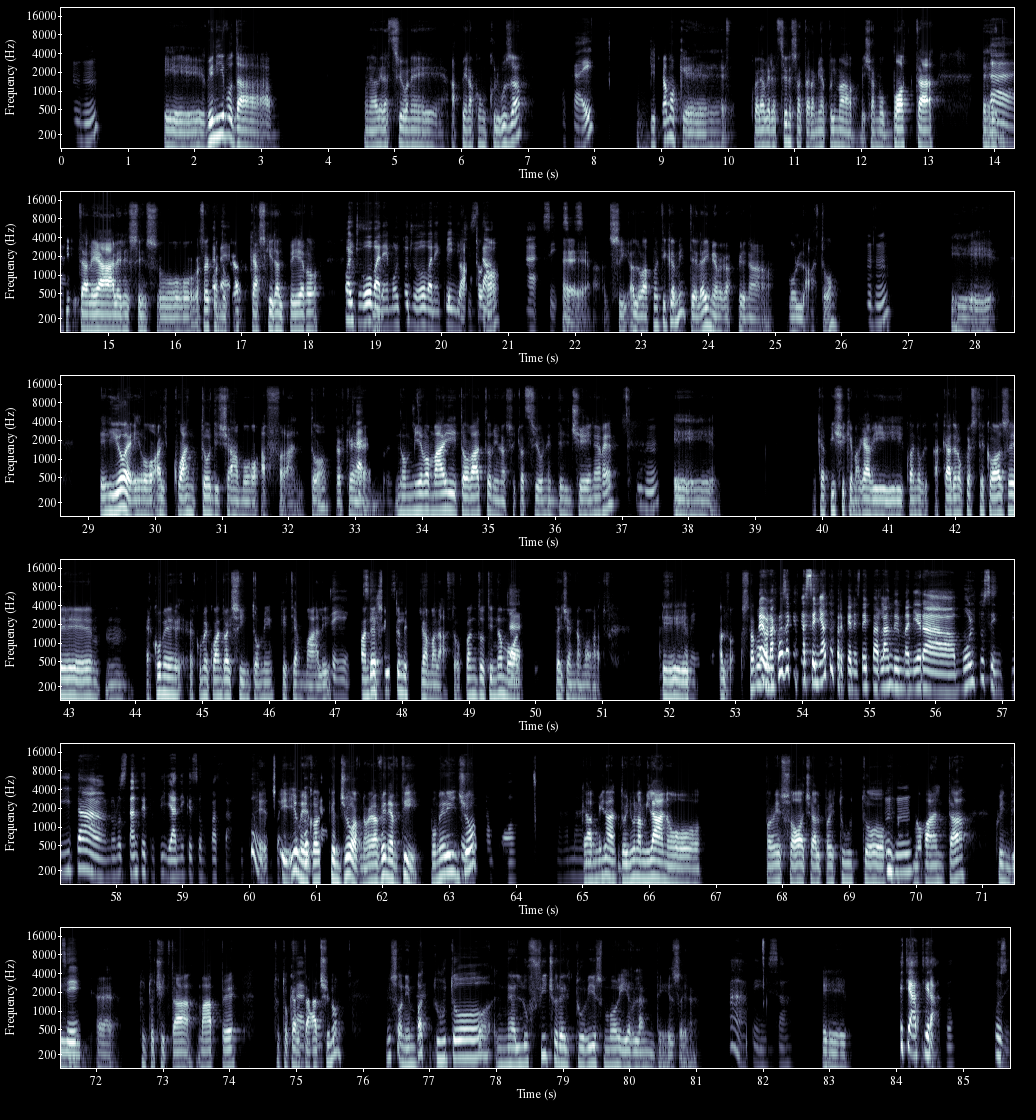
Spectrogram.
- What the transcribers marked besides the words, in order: drawn out: "e"; other background noise; tapping; drawn out: "che"; drawn out: "senso"; background speech; "in" said as "ni"; tsk; tsk
- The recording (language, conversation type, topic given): Italian, podcast, Qual è una scelta che ti ha cambiato la vita?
